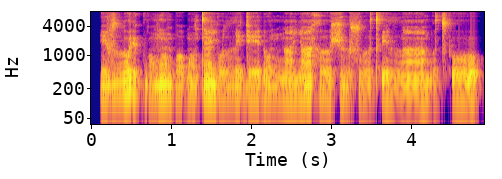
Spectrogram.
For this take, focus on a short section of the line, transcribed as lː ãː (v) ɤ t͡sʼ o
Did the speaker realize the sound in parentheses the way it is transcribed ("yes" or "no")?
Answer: no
